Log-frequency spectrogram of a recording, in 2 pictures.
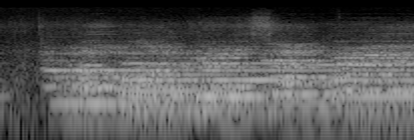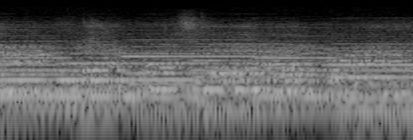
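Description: Choir singing a hymn with pipe organ accompaniment, the hymn sung between the Epistle and the Gospel. A held organ chord of the introduction cuts off at the start, and after a brief gap of about half a second the voices and organ come in together and carry on steadily.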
